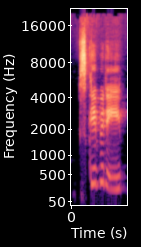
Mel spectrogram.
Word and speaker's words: Skibidi: Yeah, no, it just Skibidi, pronounced like skippity, has no inherent meaning.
